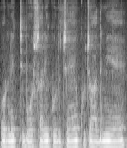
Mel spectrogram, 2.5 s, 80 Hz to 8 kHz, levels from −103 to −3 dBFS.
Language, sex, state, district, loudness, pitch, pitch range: Hindi, male, Uttar Pradesh, Shamli, -13 LUFS, 115 Hz, 115-120 Hz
